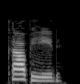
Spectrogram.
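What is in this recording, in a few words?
"copied", British English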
